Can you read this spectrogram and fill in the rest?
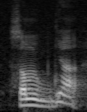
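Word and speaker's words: संज्ञा: Samjna is correct. Samjna. One has to close and touch both the lips. Then only the pronunciation will be correct.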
